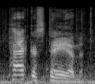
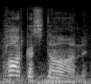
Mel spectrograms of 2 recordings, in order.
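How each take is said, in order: First: It is said with an English pronunciation. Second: It is said with a foreign pronunciation. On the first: The speaker calls it right. "In English, we say Pakistan" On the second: The speaker calls it wrong. "not Pakistan"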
